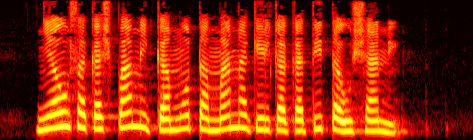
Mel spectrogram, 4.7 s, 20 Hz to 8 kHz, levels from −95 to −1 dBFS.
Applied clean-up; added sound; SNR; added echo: none; none; none; none.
